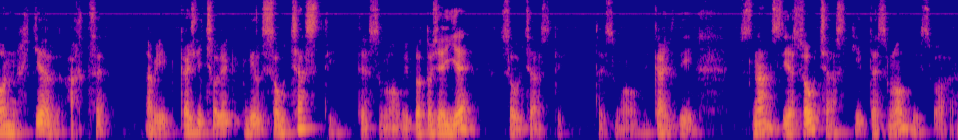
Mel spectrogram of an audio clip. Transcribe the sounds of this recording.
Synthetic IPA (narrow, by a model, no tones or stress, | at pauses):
ʔonxcɛlaxt͡sɛ | ʔabɪkaʒd̪iːt͡ʃlovjɛkbɪlsowt͡ʃast̪ʰit̪ɛsmlo̰wvipɾot̪oʒɛjɛ | sowt͡ʃast̪i | t̪ɛ̰smlo̰wvikaʒd̪ḭː | z̥naːsjɛsowt͡ʃa̰scit̪ɛsmlowvḭsvo̰ɦɛ̰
